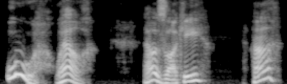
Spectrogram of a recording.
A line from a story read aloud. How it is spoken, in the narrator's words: said Dad nervously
